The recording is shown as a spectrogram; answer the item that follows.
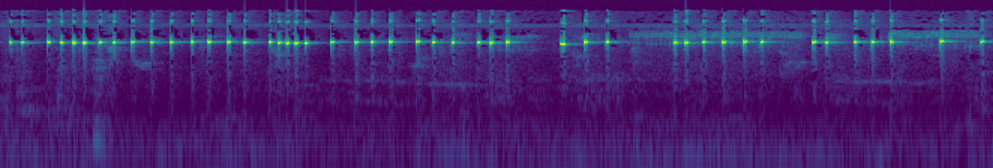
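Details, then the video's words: Energetic hummingbird song used for luring and stimulating quiet birds to sing: an almost continuous string of crisp, high-pitched chirps, evenly repeated, with a few short breaks. "SUARA BURUNG KOLIBRI GACOR‼️ [bisa buat pikat & yg males bunyi"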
